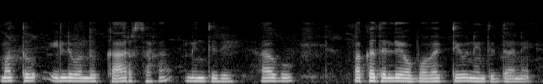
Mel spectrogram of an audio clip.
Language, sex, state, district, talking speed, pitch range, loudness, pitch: Kannada, male, Karnataka, Koppal, 120 wpm, 145-155 Hz, -18 LUFS, 150 Hz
